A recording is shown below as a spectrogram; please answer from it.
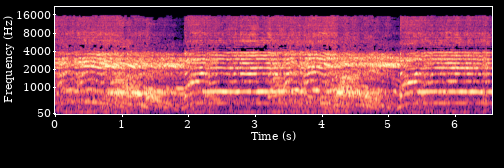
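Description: Live devotional kalam: a man's voice singing in long held, gliding notes, with a crowd's voices joining in.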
